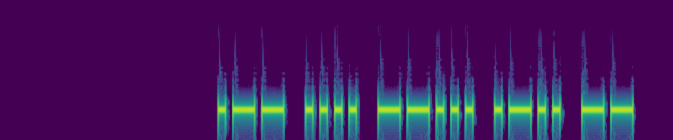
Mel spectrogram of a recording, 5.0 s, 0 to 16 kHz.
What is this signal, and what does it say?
Morse code, heard as a keyed tone, about 22 wpm, 700 Hz. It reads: WH7LM
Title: USA Call Signs - 5 Characters - Repeated 3x - 22wpm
